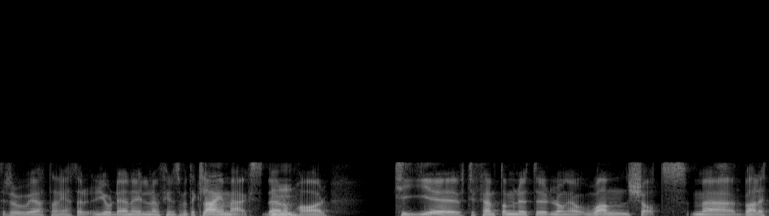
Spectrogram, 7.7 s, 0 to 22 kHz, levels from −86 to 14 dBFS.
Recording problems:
high frequencies cut off; noticeable; nothing above 5.5 kHz

